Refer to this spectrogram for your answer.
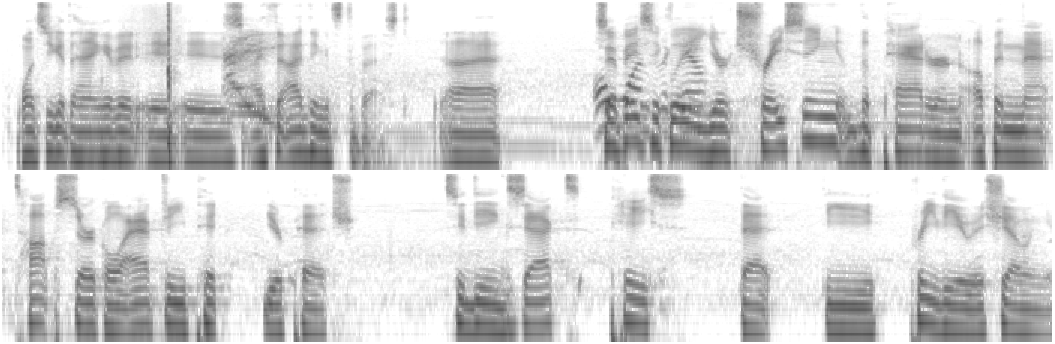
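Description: A man speaks at a moderate pace in a fairly low voice with ordinary pitch variation. Music plays in the background. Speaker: gaming YouTuber. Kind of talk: casual gaming tutorial commentary.

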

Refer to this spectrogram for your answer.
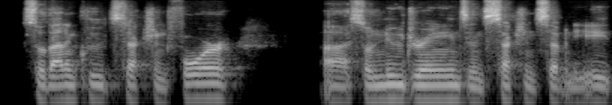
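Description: The man is heard against a quiet background. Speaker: municipal public works staff; township staff presenting a report. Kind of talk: council meeting report. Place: meeting room. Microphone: podium.

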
